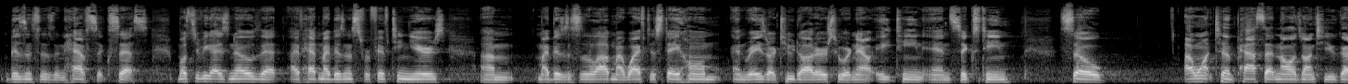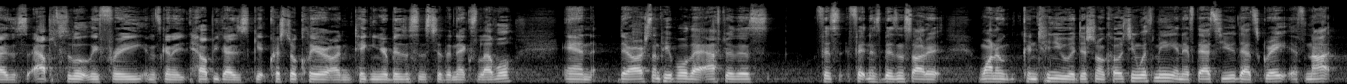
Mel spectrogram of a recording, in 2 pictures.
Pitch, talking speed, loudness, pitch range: 120 Hz, 215 wpm, -18 LUFS, 115-130 Hz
